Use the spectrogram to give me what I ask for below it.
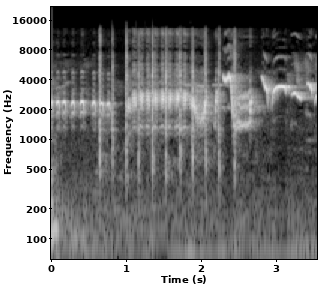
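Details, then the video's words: Wambi song: a fast, rattling trill of sharp high notes run together, then a few clear whistled slurs that rise and fall. "Burung Wambi || Salah Satu Jenis Burung Bersuara Indah nan Merdu"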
